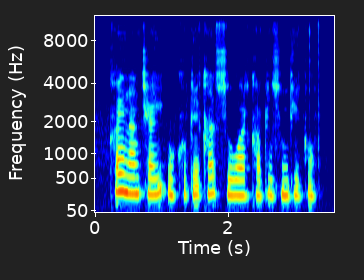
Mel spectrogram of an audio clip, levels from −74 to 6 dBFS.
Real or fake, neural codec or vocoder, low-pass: fake; codec, 44.1 kHz, 7.8 kbps, Pupu-Codec; 10.8 kHz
